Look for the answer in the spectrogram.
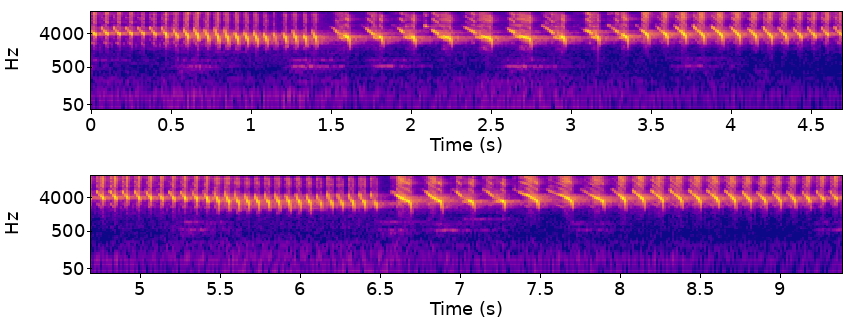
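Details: Canary delivering a loud training song of fast repeated downsweeping notes in shifting trills, with a brief rolling buzzy stretch and faint low background chirps.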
